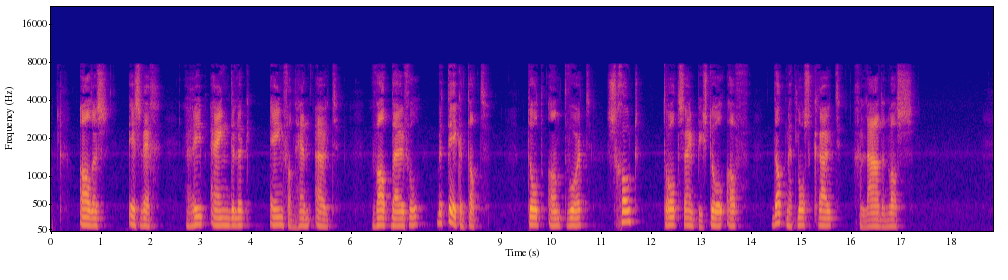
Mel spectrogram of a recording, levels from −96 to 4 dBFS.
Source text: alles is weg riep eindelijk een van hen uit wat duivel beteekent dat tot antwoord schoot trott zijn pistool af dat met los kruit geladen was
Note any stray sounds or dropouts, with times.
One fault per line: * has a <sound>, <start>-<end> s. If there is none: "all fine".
all fine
